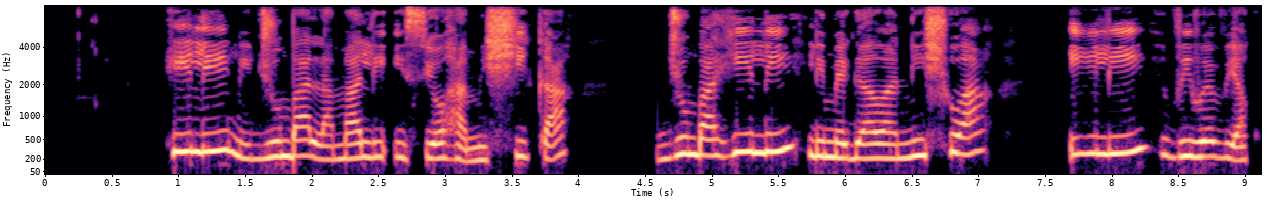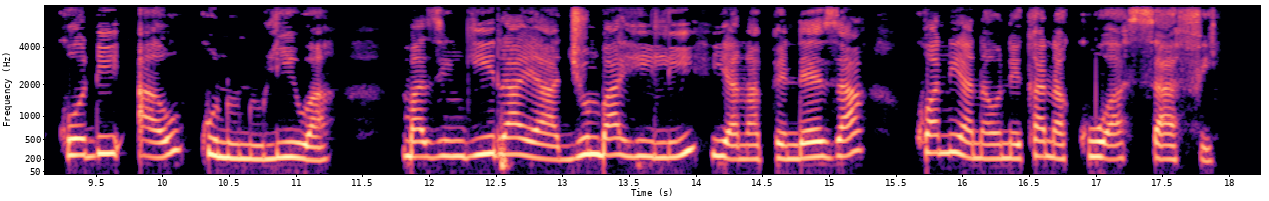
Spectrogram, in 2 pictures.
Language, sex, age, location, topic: Swahili, female, 25-35, Nairobi, finance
